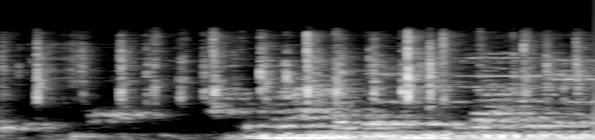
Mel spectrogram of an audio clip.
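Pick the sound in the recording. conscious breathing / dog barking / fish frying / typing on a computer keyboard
typing on a computer keyboard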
